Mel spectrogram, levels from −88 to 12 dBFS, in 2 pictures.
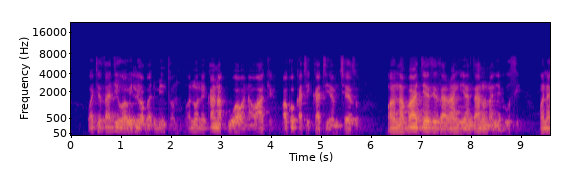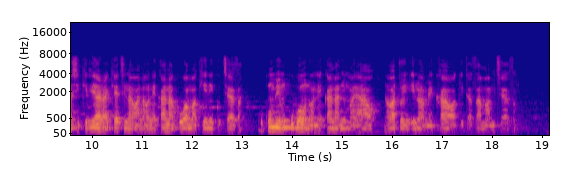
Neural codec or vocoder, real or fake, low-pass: vocoder, 44.1 kHz, 128 mel bands, Pupu-Vocoder; fake; 7.2 kHz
